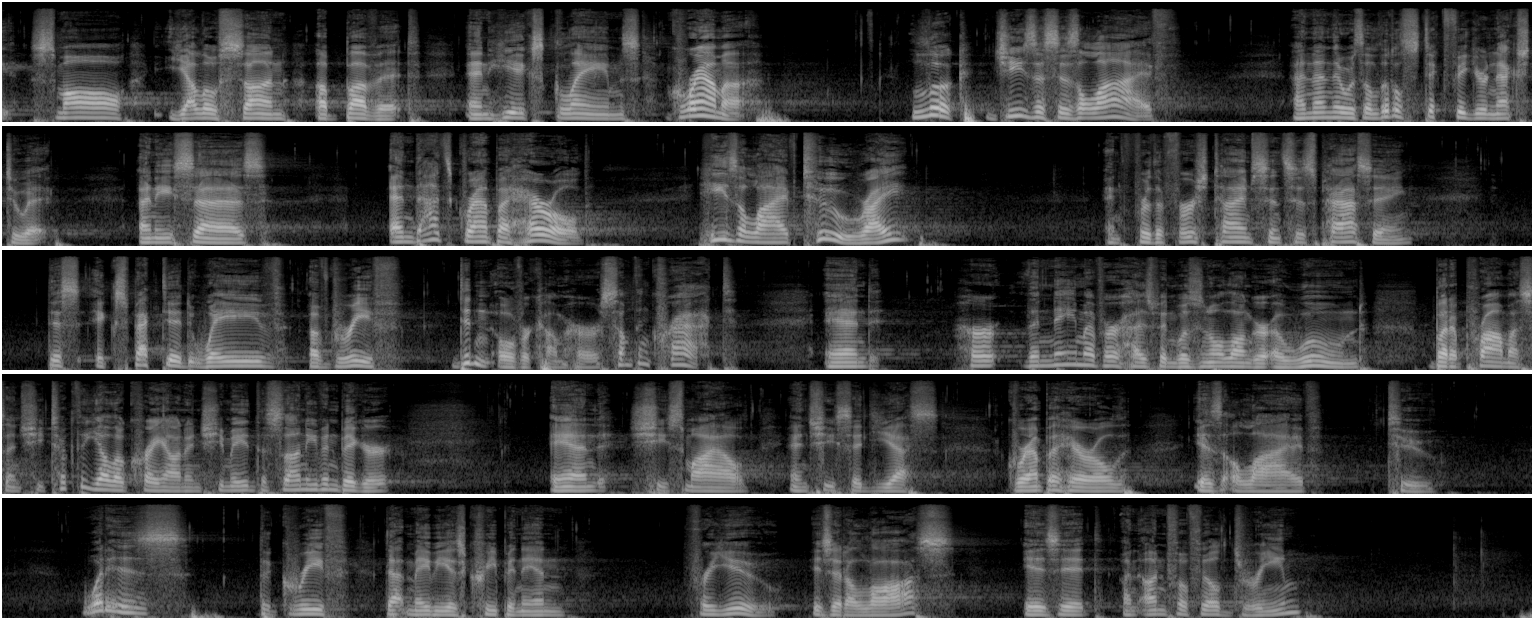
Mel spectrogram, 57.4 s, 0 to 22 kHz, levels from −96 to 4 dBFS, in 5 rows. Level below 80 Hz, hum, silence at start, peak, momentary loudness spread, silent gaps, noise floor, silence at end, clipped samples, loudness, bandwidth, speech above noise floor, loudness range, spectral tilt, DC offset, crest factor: -52 dBFS; none; 0 s; -10 dBFS; 14 LU; none; -74 dBFS; 0 s; under 0.1%; -32 LUFS; 17 kHz; 43 dB; 6 LU; -4 dB/octave; under 0.1%; 22 dB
